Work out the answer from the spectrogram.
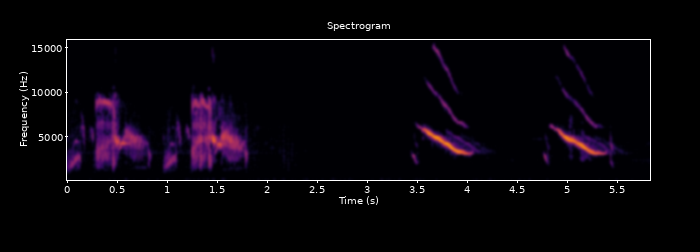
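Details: Common starling in song, Wittlich, 2017: two harsh, grating phrases, then a pause and two clear, drawn-out whistles that slide steeply downward, each with a short click just before it.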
